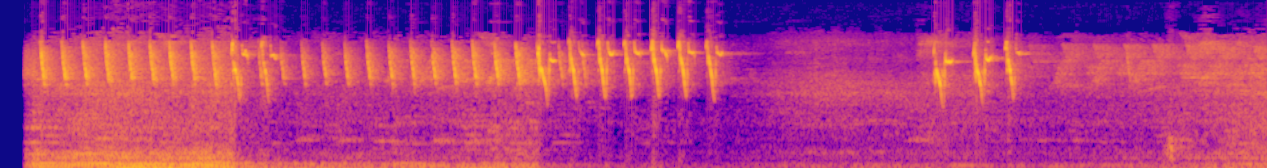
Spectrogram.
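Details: Bar-winged prinia song used to prompt other birds to sing: long runs of rapid, sharp high chirps, about three per second, in trains lasting several seconds, then a pause and a short burst of three notes.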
